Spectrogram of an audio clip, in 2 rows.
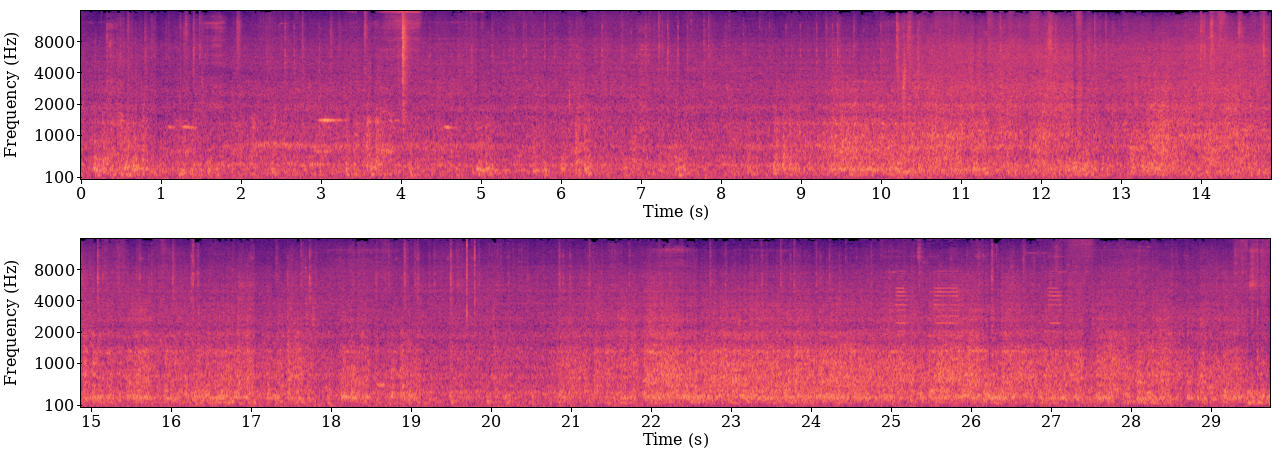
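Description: Tobu 10030-series electric commuter train running at speed: a steady, loud rumble of wheels on rail and running gear, heard from aboard the train.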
